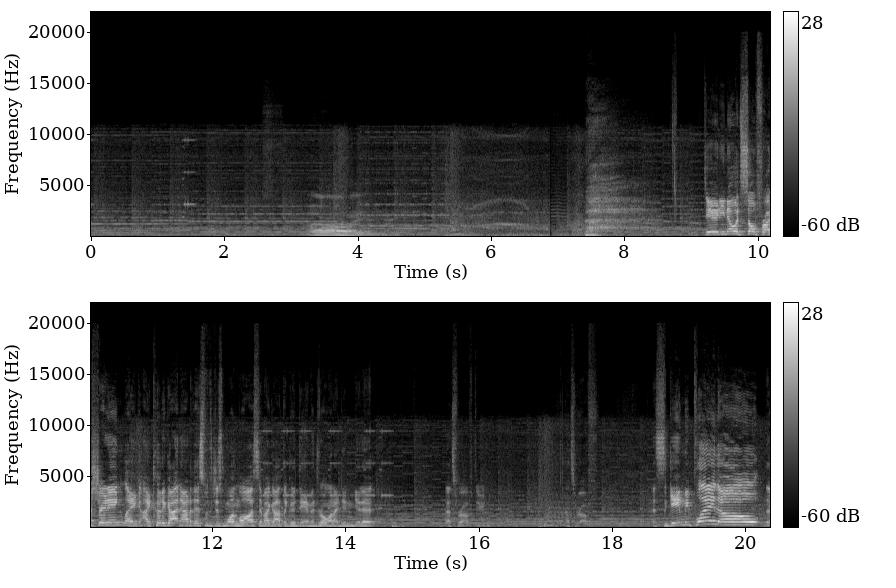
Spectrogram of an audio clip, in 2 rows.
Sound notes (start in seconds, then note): 7.4 sighs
